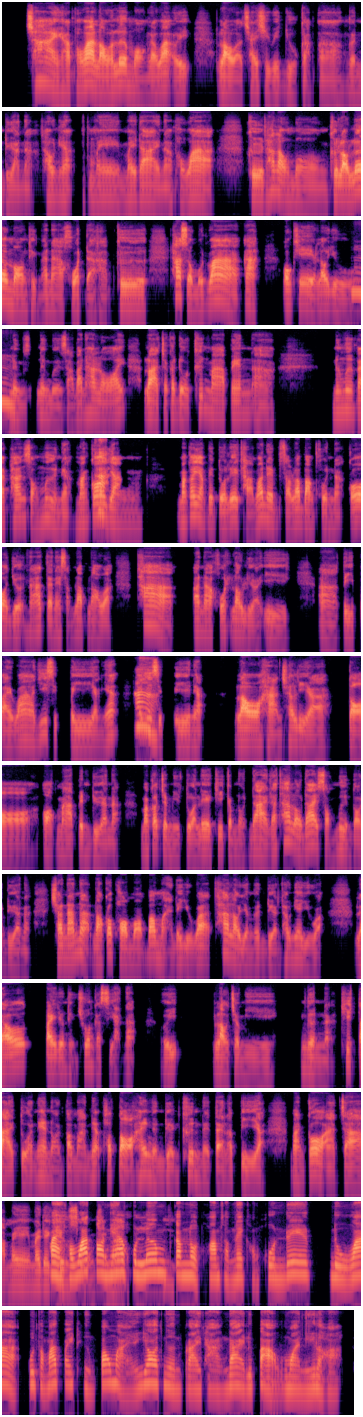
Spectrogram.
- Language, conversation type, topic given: Thai, podcast, คุณวัดความสำเร็จด้วยเงินเพียงอย่างเดียวหรือเปล่า?
- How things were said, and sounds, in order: other background noise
